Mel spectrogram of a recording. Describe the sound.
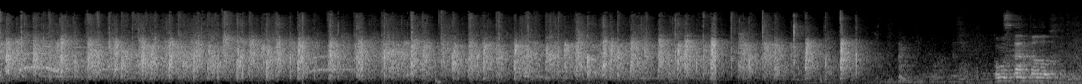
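An audience at a community event hosted at a cafe breaks into loud, dense applause to welcome a speaker. The clapping is sustained for about nine seconds, then thins out as a voice begins speaking.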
